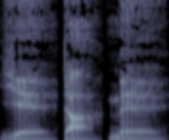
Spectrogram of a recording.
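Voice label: "yetame", concatenated syllables; Affixing experiment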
